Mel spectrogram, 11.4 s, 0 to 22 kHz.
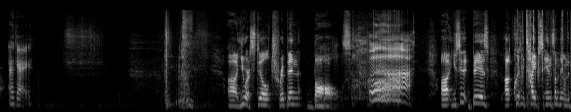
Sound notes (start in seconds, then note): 7.1 groans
